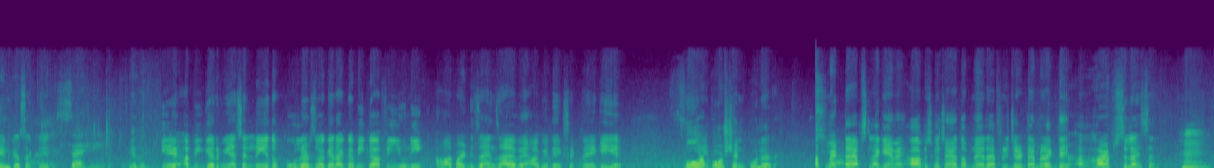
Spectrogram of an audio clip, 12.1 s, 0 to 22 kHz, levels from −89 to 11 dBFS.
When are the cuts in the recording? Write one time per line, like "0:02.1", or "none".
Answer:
0:01.6
0:08.2
0:10.7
